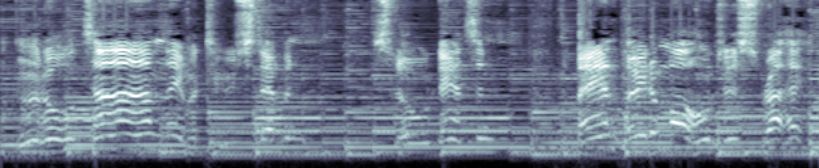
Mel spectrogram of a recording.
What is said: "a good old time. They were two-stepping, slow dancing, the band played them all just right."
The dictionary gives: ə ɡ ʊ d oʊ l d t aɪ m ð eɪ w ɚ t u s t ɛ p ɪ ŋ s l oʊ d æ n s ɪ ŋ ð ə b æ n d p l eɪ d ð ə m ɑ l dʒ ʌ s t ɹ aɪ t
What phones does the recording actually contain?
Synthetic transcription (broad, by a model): ɡ ʊ d oʊ l d t aɪ m ð eɪ w ɚ t u s t ɛ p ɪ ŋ s n oʊ d æ n s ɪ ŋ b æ n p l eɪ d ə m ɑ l dʒ ʌ s t ɹ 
